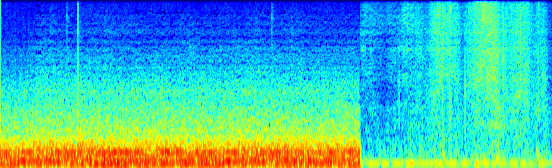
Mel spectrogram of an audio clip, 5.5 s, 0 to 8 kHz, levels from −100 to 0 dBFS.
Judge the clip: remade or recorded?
remade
